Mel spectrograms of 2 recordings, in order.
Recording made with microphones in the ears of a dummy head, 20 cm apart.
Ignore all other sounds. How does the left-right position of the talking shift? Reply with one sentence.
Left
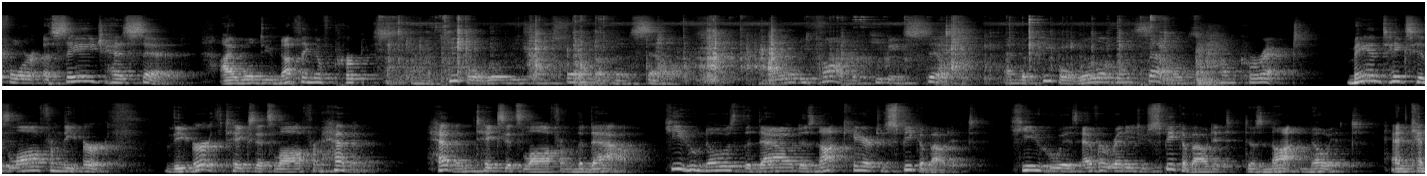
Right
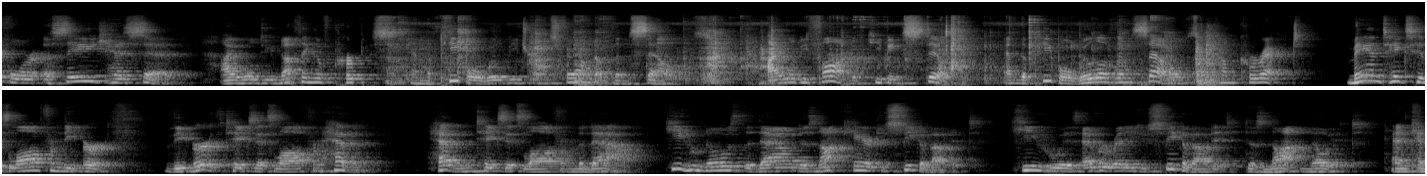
In this clip you hear the talking go right and come back.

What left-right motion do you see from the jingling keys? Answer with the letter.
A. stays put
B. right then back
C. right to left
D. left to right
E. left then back
B.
